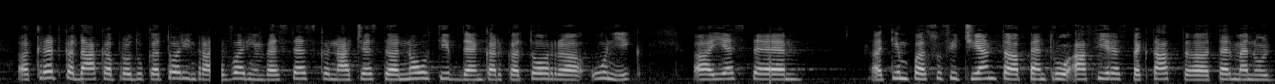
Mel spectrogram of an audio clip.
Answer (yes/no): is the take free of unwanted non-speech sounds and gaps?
no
